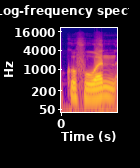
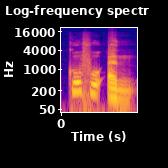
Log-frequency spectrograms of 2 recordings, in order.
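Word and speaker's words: كُفُوًا: Mais il marque une pause entre le tanwin et la hamza qui la suit.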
